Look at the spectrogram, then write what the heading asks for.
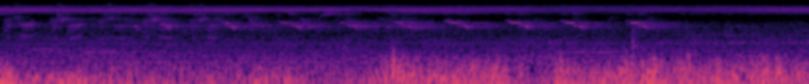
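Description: A bird repeats short falling chirps, about two or three a second, and stops about six and a half seconds in, over a steady high insect drone. Wind rumbles on the microphone throughout.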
